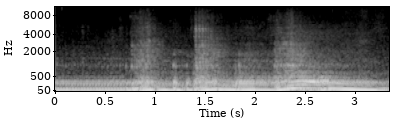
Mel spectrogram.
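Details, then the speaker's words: Fiat 500 1.2 with exhaust suspected ripped off rather than rotted: loud hollow roar rising and falling with throttle blips, sounding like a sports car; exhaust leak, blowing exhaust. "And as you'll probably hear with it, it sounds like a sports car, because I think he's ripped the exhaust off rather than it rotten."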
